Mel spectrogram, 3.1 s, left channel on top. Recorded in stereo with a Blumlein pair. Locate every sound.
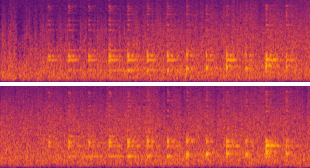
0.5 s tapping: 5° right, 1.4 m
